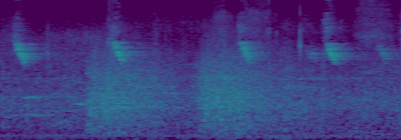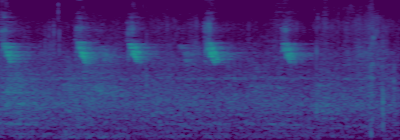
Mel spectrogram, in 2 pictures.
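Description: A songbird chirping over and over, short falling notes at about one a second.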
